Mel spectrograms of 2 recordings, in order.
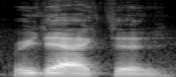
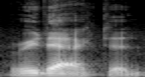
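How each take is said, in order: Both takes have the same delivery.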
